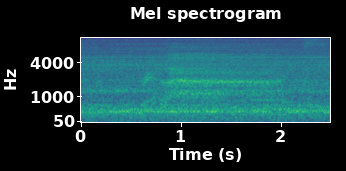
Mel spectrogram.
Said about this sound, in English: Relax. Put your head back on the pillow. That's right. The sound of the airplane engines. And there it goes. You're on it.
